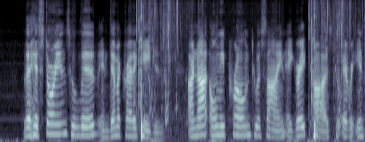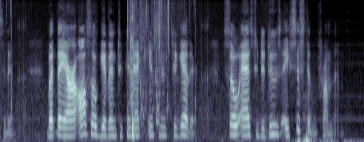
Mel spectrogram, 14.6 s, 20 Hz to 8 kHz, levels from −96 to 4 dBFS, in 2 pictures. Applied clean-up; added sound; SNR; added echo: none; Water / Splash, splatter; 9 dB; none.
